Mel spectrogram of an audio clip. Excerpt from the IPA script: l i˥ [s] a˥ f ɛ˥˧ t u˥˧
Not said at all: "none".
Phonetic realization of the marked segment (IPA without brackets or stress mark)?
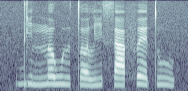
s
